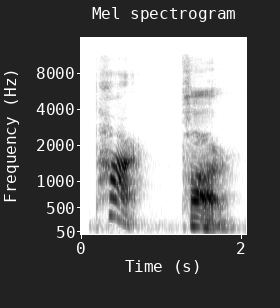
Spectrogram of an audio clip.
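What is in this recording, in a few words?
"par4", Mandarin Chinese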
